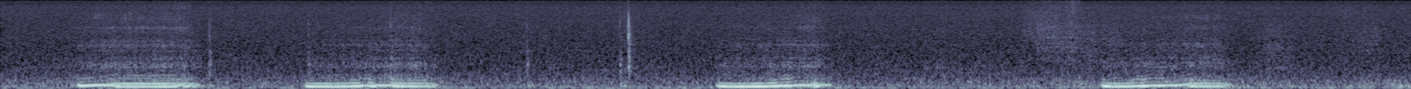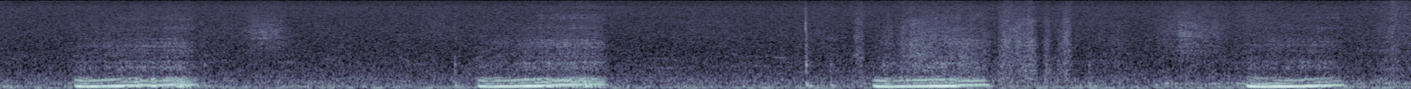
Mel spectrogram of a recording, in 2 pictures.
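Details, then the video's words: Domestic cat snoring in its sleep while someone tries blocking its nostrils: eight steady, low, grating snores, each about half a second long and repeated every two to two and a half seconds, in a quiet room. "코 골면서 자는 고양이 콧구멍 막아보기😺 코고는 고양이 Snoring cat"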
